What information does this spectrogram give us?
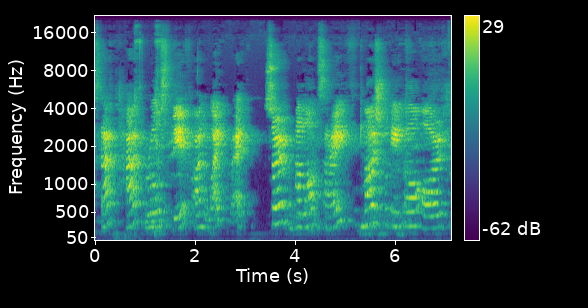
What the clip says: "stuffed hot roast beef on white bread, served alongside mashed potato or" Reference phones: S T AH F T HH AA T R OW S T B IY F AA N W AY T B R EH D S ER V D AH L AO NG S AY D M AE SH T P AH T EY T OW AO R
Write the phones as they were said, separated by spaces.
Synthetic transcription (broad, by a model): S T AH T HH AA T R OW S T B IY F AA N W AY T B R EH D S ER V AH L AO NG S AY D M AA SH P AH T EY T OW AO R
